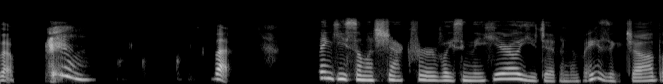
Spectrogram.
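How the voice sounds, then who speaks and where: A woman gives a casual, rambling outro to her online audience, playful and gushing. Her mid-pitched voice has a noticeable creak and is recorded very dry. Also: a bit bright, no room sound. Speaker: YouTube ASMR voice actor. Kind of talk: casual chatty outro to viewers.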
